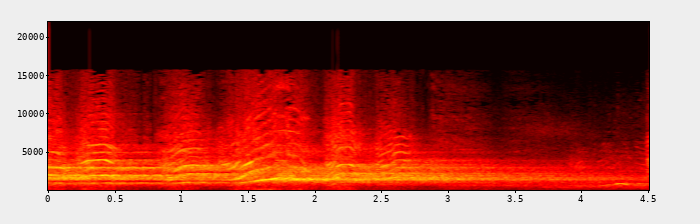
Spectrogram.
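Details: Loud, rough, pulsing harmonic call from the beluga Nana while training at Port of Nagoya Public Aquarium in April 2019, with a rising sweep midway, fading toward the end, where a soft short upward chirp follows.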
